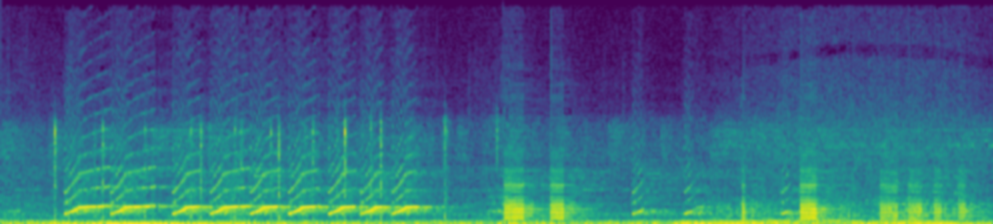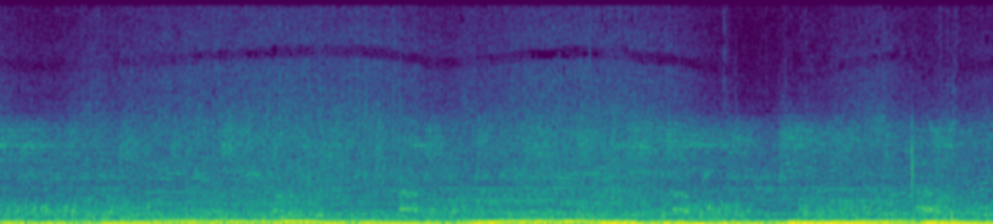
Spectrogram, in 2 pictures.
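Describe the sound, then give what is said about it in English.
A police Ford Explorer siren wails as the SUV is driven fast in a video game. Quick, high yelping pulses come first, then slower rising-and-falling wail cycles over a steady roar of engine and road. “Driving real fast in this Explorer. As you guys can tell, when I drive my police cars, I drive them”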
